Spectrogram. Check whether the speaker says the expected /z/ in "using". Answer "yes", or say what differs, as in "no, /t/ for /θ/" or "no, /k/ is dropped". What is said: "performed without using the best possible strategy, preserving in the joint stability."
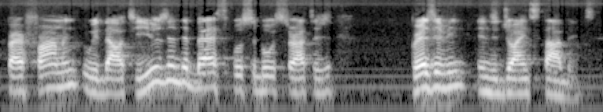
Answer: yes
